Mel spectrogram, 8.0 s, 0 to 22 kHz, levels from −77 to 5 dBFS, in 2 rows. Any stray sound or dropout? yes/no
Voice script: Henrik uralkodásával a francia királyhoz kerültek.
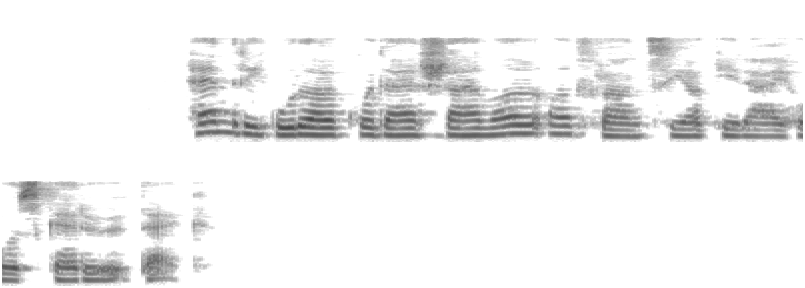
no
